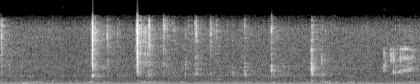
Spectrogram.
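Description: Scattered clicks of a computer keyboard and mouse as code is pasted into an editor: two sharper clicks about one and one and a half seconds in, then a few fainter ones, over a steady low hum.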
